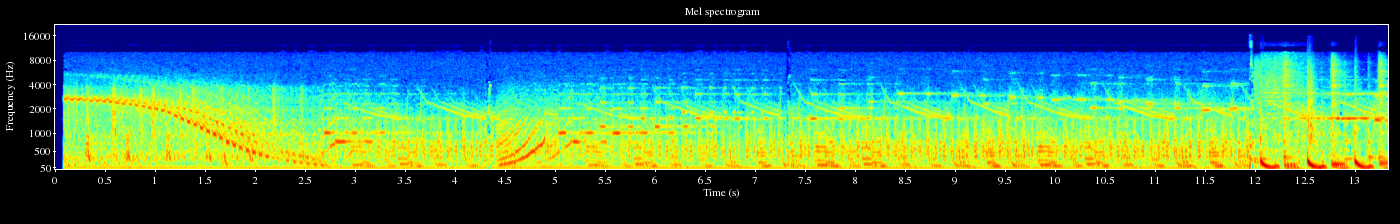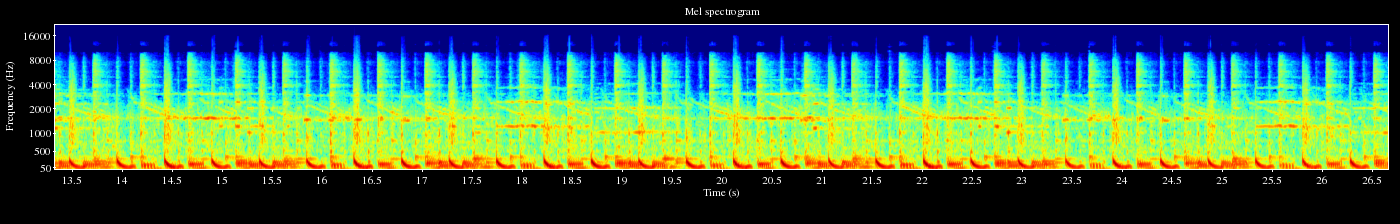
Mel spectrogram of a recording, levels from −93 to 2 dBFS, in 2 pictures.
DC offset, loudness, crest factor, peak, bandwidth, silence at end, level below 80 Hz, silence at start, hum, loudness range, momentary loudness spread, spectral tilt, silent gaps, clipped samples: under 0.1%; -14 LUFS; 14 dB; 0 dBFS; 10 kHz; 0 s; -22 dBFS; 0.1 s; none; 8 LU; 10 LU; -6.5 dB/octave; none; under 0.1%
